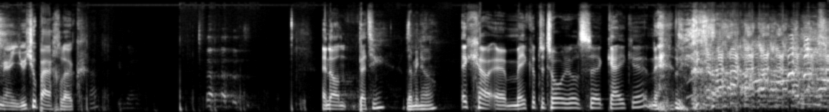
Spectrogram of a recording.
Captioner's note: all laugh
